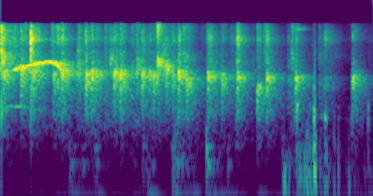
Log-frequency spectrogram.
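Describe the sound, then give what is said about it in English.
An audience applauds a person being introduced, with dense, steady clapping that fills nearly four seconds, with a short whistle near the start and a few sharper claps standing out toward the end. “Anyways, start clapping right now”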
